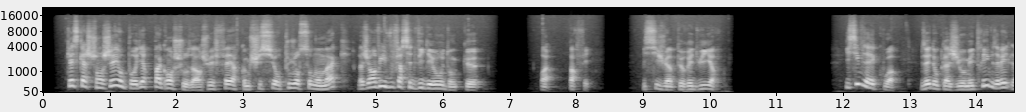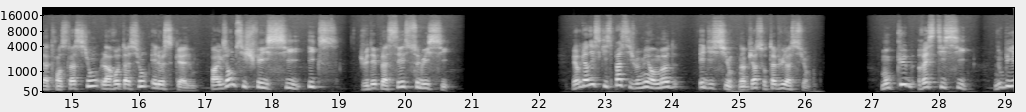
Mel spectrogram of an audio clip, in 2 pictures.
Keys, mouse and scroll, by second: 0.3-3.0 middle drag, 3.0-22.2 drag, 26.1 Tab.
